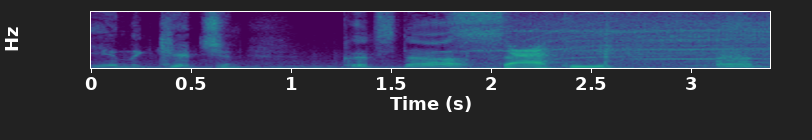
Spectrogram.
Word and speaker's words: sake: Sake? I'm not a very good mercenary. It's sake, you motherfucker.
